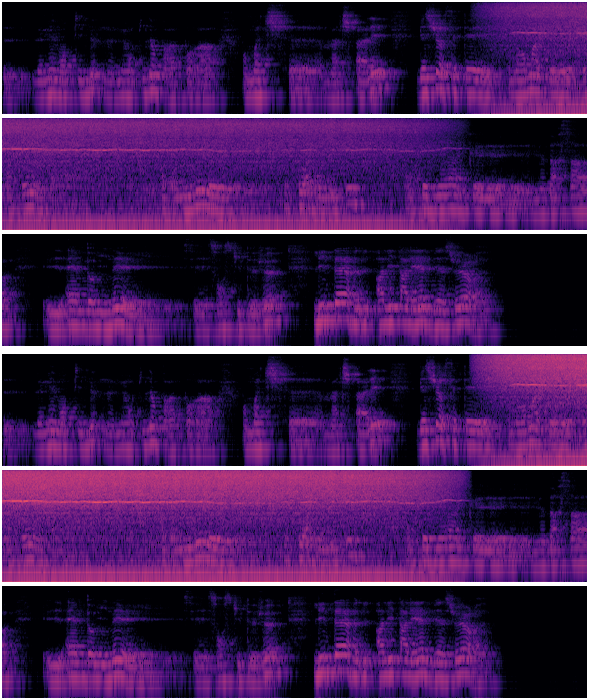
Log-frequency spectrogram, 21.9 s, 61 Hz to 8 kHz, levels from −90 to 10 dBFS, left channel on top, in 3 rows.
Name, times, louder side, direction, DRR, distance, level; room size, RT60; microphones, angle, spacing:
voice 1, 0.0-20.7, equal, 10° right, 0 dB, 4.7 m, -51 dB
sound 1, 5.9-13.1, right 14 dB, 70° right, 0.7 m, -27 dB
25.5 x 13.0 x 3.6 m, 0.40 s
head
